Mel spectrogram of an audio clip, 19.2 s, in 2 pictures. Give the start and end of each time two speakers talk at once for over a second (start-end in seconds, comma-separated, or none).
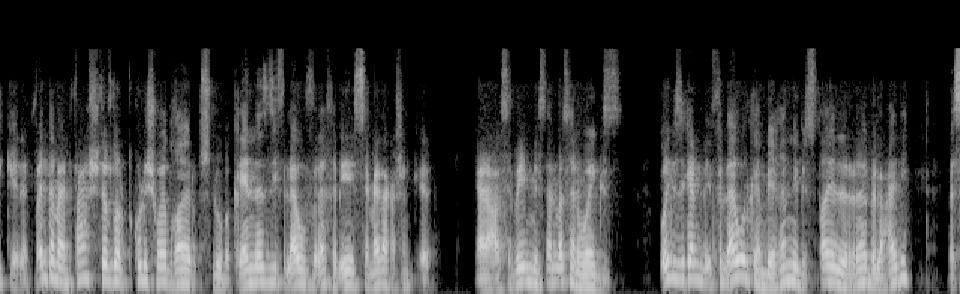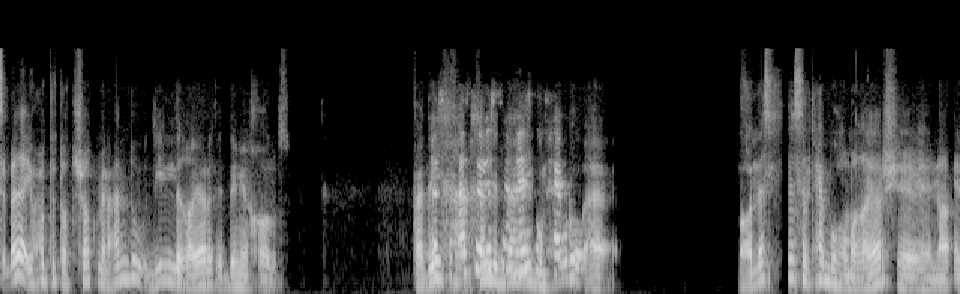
13.9-15.5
